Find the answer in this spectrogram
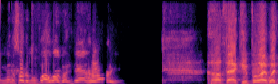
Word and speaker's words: Harary: I'm Dan Harary. My last name rhymes with Ferrari.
